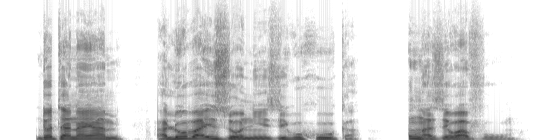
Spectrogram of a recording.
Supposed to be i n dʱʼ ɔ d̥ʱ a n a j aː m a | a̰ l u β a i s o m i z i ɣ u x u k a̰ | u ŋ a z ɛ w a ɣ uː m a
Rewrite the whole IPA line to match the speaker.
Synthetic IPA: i n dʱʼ ɔ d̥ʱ a n a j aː m i | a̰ l u β a i z o n i z i ɣ u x u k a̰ | u ŋ a z ɛ w a v uː m a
